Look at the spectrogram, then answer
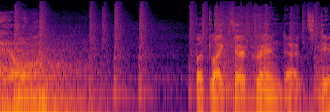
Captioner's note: voiceover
